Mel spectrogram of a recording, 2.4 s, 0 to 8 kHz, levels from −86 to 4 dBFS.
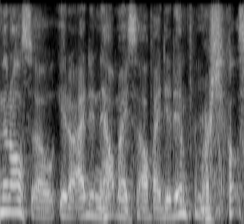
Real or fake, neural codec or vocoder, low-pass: real; none; 7.2 kHz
